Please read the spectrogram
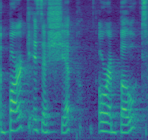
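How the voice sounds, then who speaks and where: A woman speaks with an American accent in a normal speaking voice. Her pitch is medium, with ordinary pitch variation. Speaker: English tutor. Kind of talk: tutorial. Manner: casual with frequent fillers.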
